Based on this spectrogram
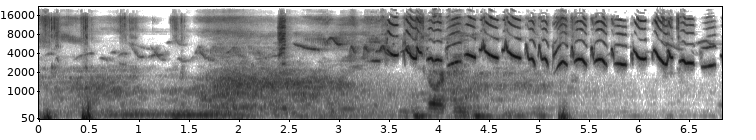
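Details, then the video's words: Twa-twa, the chestnut-bellied seed finch, in a singing race at Rosehall, Guyana, two birds competing. After murmured voices and knocks, a fast run of bright, looping whistled notes sets in, repeated about two to three times a second. "TOWA TOWA RACE"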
